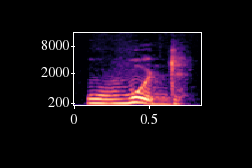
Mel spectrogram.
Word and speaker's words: would: I owszem, jest tutaj ta literka L, ale my jej nie wymawiamy. Dlatego przeczytamy to jako would.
